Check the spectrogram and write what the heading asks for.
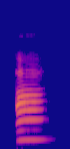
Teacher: the first tone is steady with a high pitch · The fourth tone falls sharply and quickly from a high pitch.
